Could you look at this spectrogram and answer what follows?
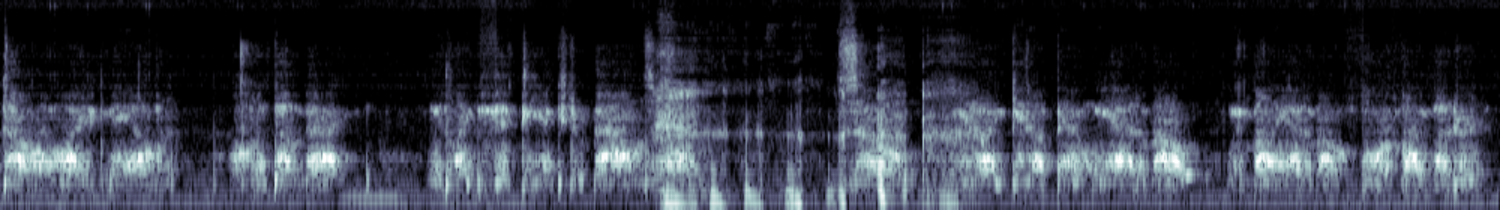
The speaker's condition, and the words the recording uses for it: Parkinson's disease. So if I didn't have the amplifier on, you wouldn't be able to hear me at all.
